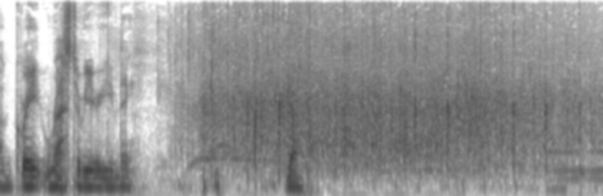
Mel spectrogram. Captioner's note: applause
